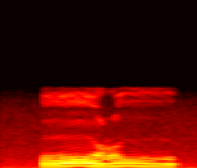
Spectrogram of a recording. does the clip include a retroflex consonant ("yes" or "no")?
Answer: yes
